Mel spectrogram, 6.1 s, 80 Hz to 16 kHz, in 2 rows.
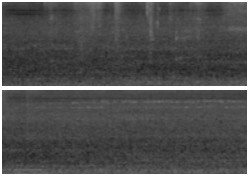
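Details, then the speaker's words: Two Furrion Chill Cube 18k heat-pump roof ACs on a Thor Outlaw, front and rear both on turbo at 67 for max cooling, duct closed, about 60–61 dB: a constant low rumble and fan rush with no rattles or squeals. Normal operation. "And this is max cooling, both front and rear AC at the same time. Looking at about 60 to 61 decibels."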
